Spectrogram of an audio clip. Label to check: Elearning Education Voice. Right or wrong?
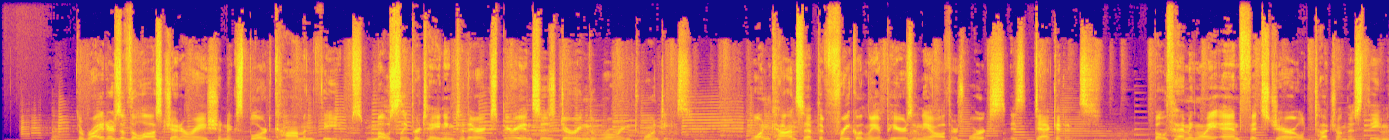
Right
